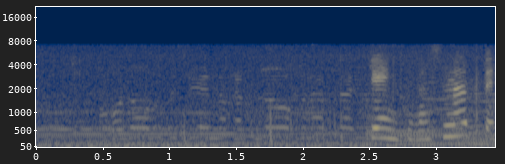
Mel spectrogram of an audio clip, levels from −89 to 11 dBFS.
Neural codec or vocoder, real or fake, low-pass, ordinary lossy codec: none; real; 7.2 kHz; none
